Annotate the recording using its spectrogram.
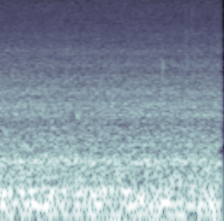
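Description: Faint steady low hum and hiss of room tone, with no distinct sound event.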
